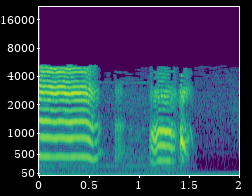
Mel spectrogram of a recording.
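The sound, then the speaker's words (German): A baby cries with one sustained, loud wail, then a short pause and two briefer, sharper cries. “Watch this power that I have over this baby. Ready? Schau mal, was ich für Kraft und Macht habe über dieses Baby. Go. Cry, baby.”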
